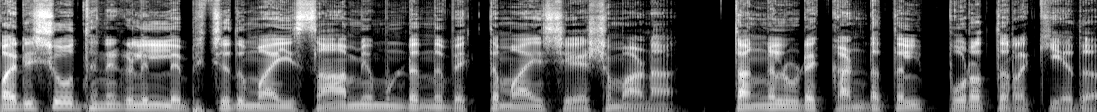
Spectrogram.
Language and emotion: Malayalam, neutral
